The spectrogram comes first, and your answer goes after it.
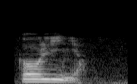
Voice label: "goollinie", alsace

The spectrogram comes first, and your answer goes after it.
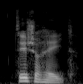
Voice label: "sicherheit", alsace

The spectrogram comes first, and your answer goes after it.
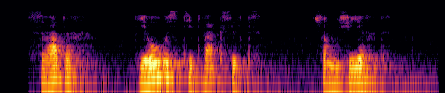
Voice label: "watter", alsace; meteo

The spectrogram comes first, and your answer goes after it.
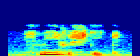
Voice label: "nierestick", alsace

